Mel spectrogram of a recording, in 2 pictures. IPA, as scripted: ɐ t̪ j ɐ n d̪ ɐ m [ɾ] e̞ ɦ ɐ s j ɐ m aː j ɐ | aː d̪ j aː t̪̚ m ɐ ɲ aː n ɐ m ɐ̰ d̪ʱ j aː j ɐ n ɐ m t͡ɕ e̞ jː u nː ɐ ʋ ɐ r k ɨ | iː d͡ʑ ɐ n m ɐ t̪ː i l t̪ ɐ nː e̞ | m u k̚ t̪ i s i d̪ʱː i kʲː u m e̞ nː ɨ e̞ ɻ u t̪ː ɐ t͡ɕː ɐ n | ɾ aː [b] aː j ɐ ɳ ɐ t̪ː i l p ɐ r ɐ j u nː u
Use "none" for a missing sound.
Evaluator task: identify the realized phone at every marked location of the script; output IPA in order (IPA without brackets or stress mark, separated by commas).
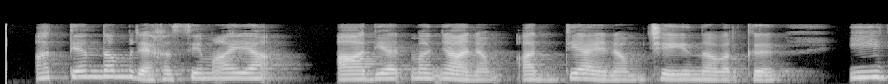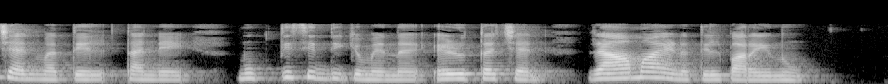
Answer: ɾ, m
